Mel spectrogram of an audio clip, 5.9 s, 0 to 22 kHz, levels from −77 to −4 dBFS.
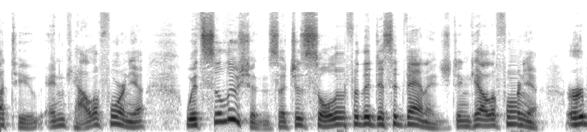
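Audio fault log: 3.37 to 3.47 s and 5.12 to 5.20 s, burst of packet loss: after "with solutions such as" and "for the disadvantaged in", about 60 ms of held, fading sound; lost packets were concealed, then about 60 ms skipped.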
